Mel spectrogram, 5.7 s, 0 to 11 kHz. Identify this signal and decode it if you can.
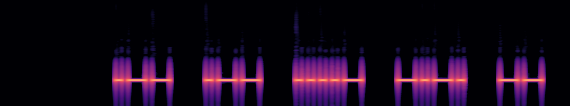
Morse code, heard as a keyed tone, about 20 wpm, spaced as for 15 wpm, 700 Hz. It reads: WW4CM
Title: 161 Lesson 26g - Letter g - Call Signs 20wpm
